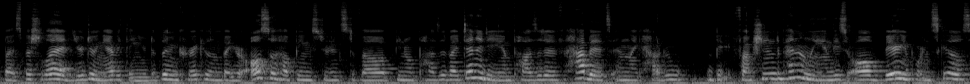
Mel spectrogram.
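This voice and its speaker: A woman talking at a very fast pace, with noticeable background noise and audible room echo. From US. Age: 20s. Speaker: student. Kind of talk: class presentation. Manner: casual with many fillers.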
